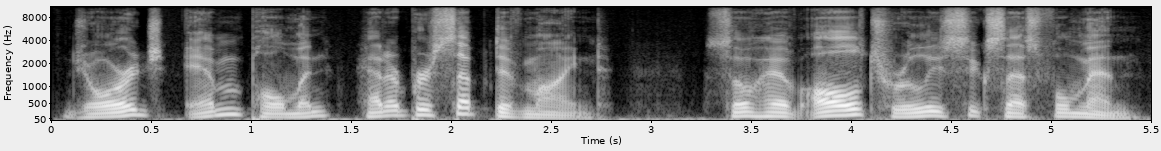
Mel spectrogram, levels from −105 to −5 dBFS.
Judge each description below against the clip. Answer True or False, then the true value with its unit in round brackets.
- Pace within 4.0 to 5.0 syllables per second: True (4.5 syllables/s)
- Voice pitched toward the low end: True (110 Hz)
